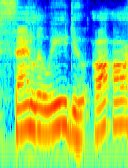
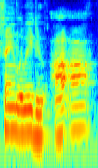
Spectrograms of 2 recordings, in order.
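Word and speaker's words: Saint-Louis-du-Ha! Ha!: Now in French, the H of the ha-ha would not really be pronounced, so it would be Saint Louis du AA, sort of.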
